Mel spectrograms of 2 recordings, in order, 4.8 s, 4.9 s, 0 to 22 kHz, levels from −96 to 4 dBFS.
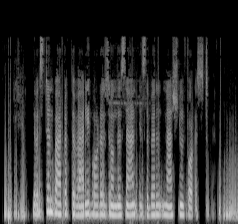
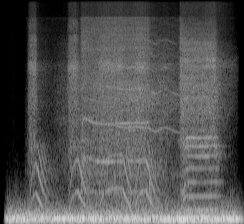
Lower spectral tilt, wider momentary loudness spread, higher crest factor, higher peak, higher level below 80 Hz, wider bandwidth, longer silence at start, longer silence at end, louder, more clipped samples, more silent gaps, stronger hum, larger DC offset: first, -7 dB/octave vs -5 dB/octave; first, 9 LU vs 4 LU; about the same, 16 dB vs 12 dB; about the same, -4 dBFS vs -6 dBFS; second, -52 dBFS vs -26 dBFS; second, 11.5 kHz vs 17 kHz; about the same, 0.05 s vs 0.1 s; about the same, 0 s vs 0 s; about the same, -21 LUFS vs -21 LUFS; neither; neither; neither; neither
